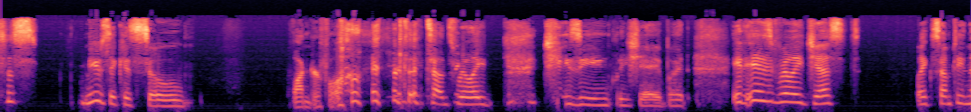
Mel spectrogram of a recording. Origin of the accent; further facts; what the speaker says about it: Ennismore, Ontario, Canada; Yeah, so like Omimi is pretty much like connected to my hometown, Ennismore. Like they kind of like turn into each other.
